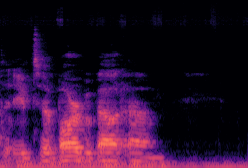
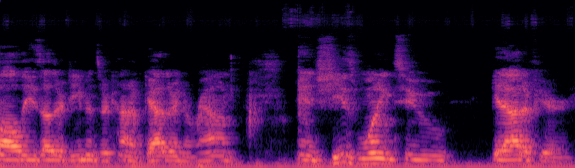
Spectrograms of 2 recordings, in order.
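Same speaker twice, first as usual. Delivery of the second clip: usual speaking voice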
